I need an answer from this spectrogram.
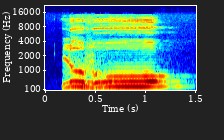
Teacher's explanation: লুহু উল্টা পেশ আসছে, এখানে 1 আলিফ টেনে পড়তে হবে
